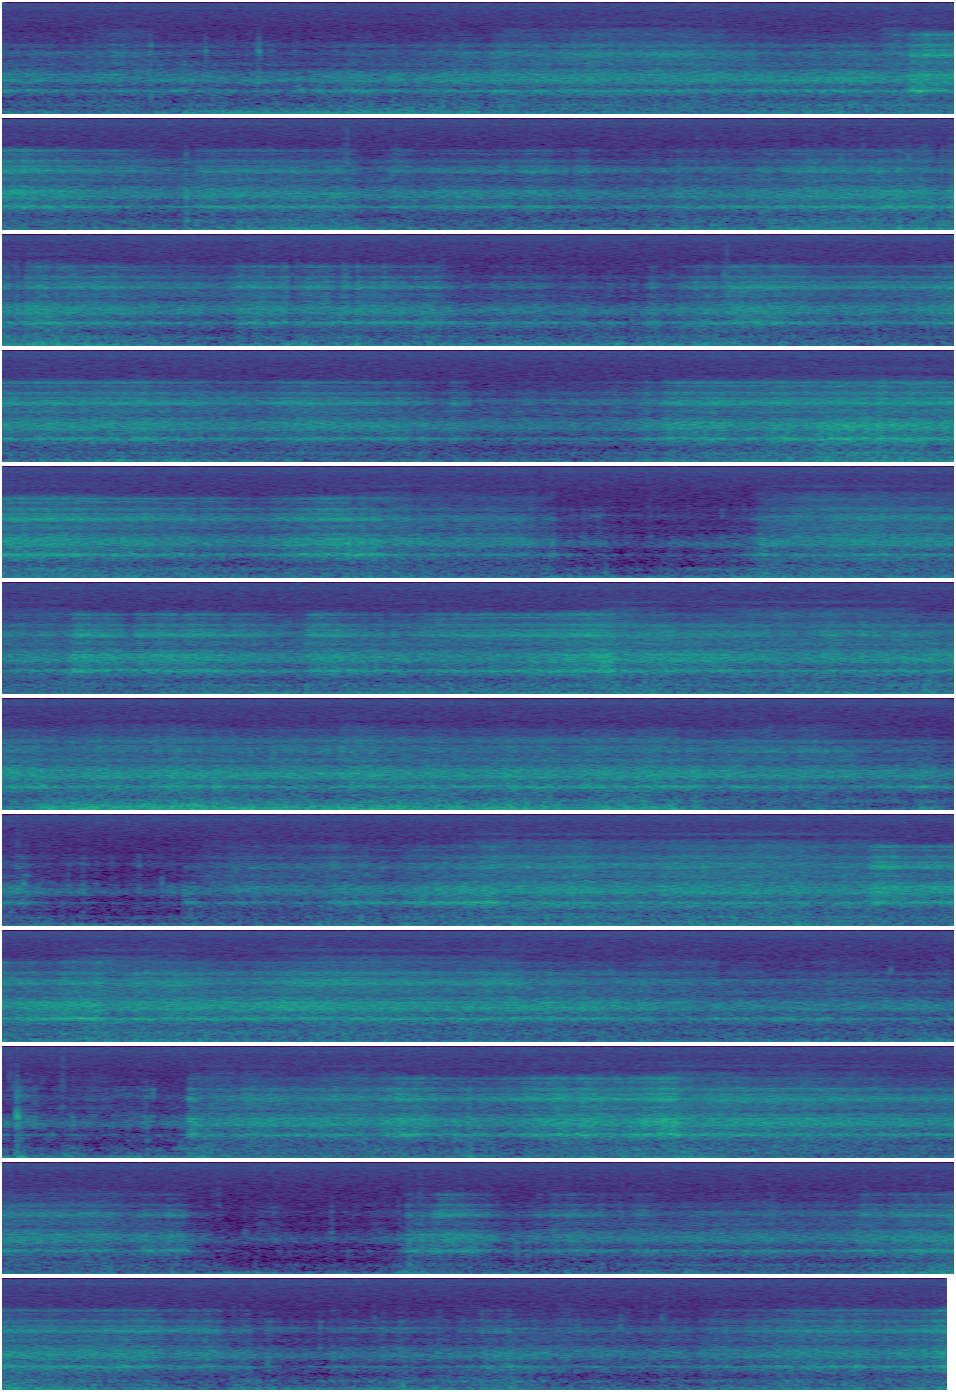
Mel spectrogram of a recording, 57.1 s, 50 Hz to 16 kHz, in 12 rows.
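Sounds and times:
wind buffeting microphone: 0.0 - 57.0
wind rushing over microphone: 0.0 - 57.0.

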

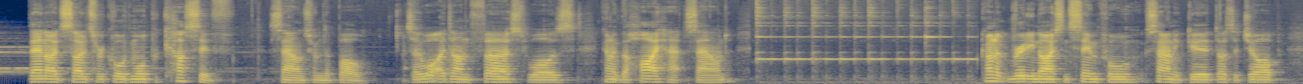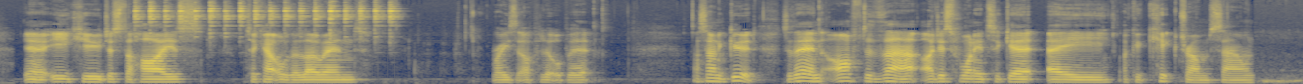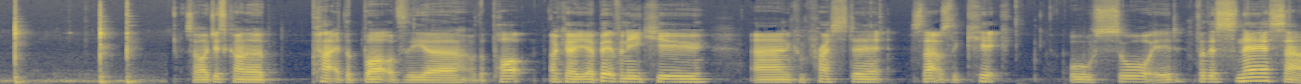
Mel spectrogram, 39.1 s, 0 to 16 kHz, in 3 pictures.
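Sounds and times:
high ringing tone: 0.0 - 2.5, 7.6 - 9.8
ceramic pot tapped quickly: 14.4 - 17.1.

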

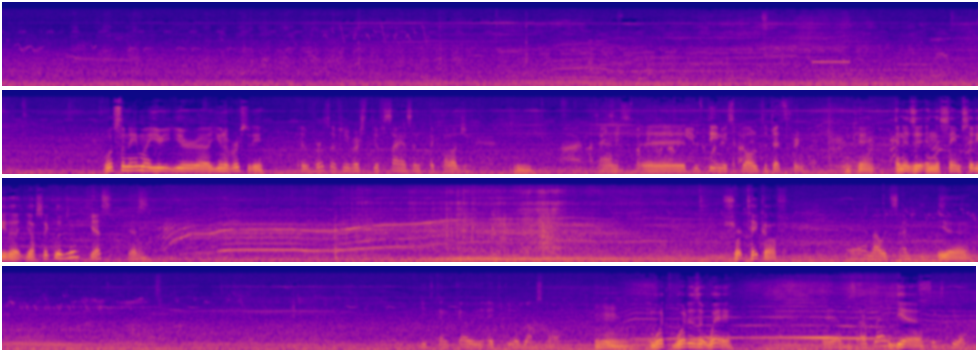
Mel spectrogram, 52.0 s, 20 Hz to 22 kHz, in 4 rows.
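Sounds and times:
low engine-like drone: 0.0 - 52.0
model plane motor whine: 0.0 - 52.0
short high tone: 2.0 - 32.3
faint voices: 2.0 - 33.0, 33.9 - 52.0.

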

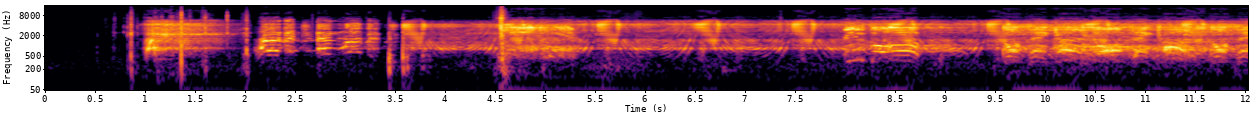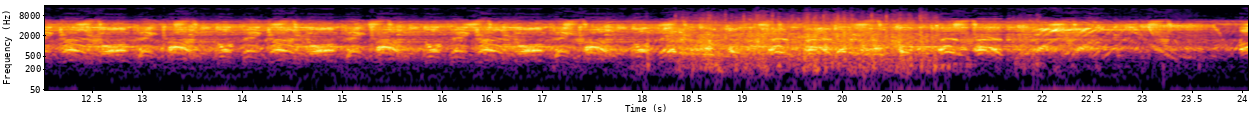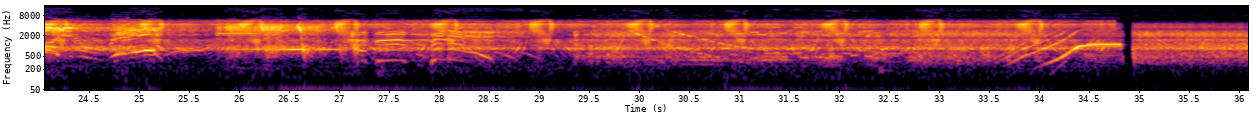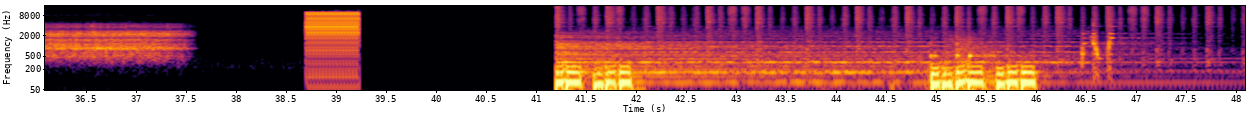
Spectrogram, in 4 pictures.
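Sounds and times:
toy lever cranking: 0.6 - 2.1, 18.2 - 22.3
recorded voice from toy: 1.0 - 34.9
toy speaker electronic music: 4.5 - 34.9, 44.9 - 47.2.

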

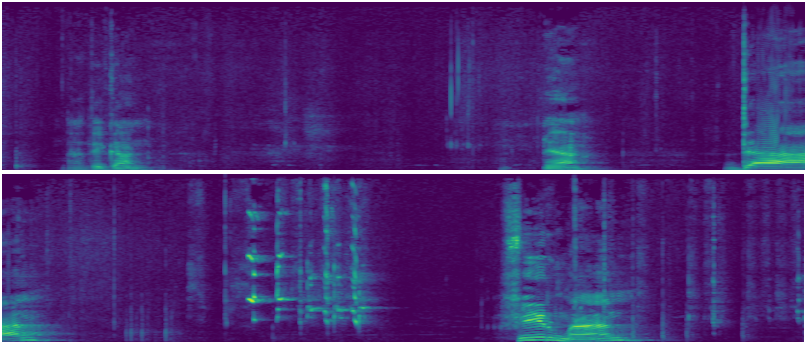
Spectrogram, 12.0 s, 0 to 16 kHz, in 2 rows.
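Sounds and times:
marker squeaking on whiteboard: 6.8 - 9.1, 10.3 - 12.0
marker tapping on whiteboard: 10.5 - 12.0.

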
